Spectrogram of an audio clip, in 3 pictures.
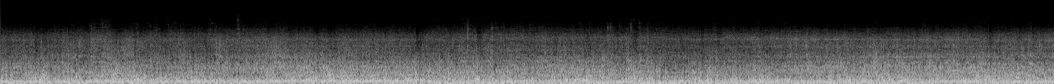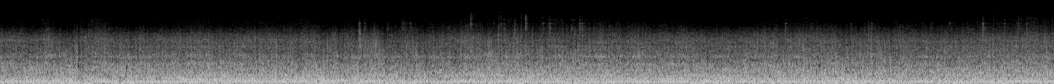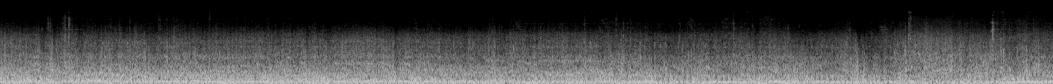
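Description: Small off-road vehicle's engine running steadily as it drives slowly along a grassy trail, a low droning hum that dips slightly in pitch now and then, with wind and rattle noise from the ride.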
